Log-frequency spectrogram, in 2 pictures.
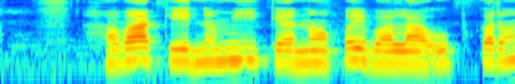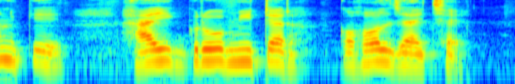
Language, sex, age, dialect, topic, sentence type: Maithili, female, 41-45, Eastern / Thethi, agriculture, statement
